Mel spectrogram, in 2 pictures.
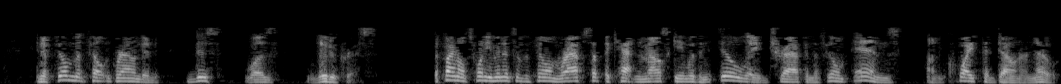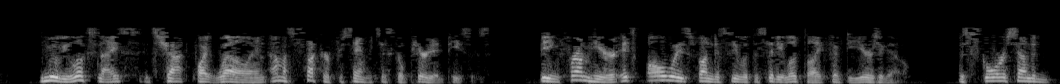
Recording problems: garbled, watery; badly; nothing above 5.5 kHz

